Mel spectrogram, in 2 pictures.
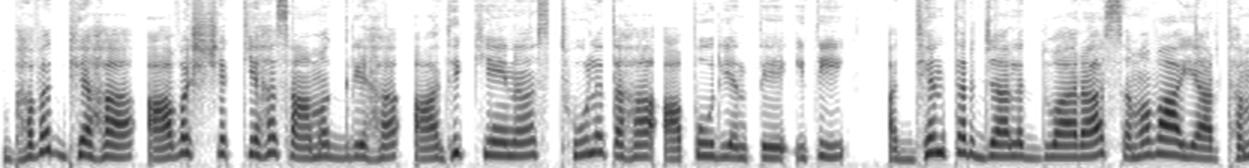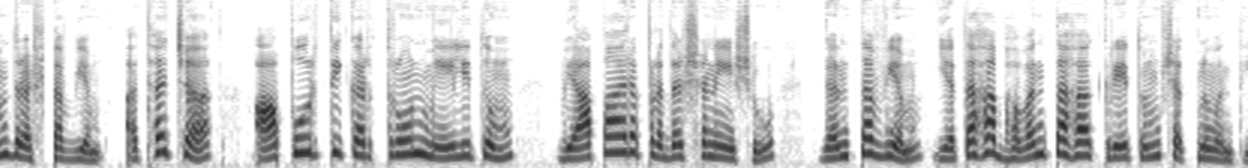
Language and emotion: Sanskrit, neutral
